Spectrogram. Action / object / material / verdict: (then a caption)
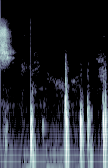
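tap / rigid plastic pot / plastic / none. A rigid plastic pot or cup is struck five times, giving short, dull knocks that die away almost instantly, with a brief hiss at the start. The knocks are noted as a low (grave) sound.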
